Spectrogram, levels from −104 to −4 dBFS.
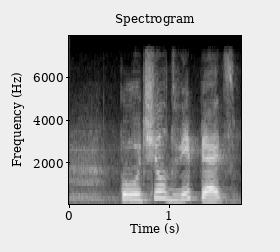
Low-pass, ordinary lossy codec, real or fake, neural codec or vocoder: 7.2 kHz; none; fake; vocoder, 44.1 kHz, 128 mel bands, Pupu-Vocoder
